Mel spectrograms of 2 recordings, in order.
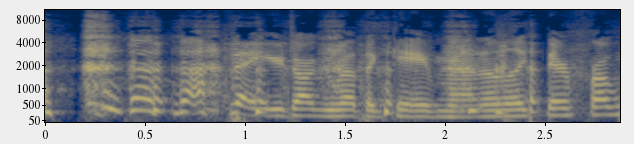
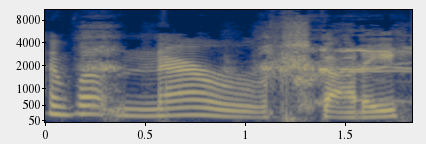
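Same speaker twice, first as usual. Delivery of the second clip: comic movie-villain impression; 3 semitones lower than usual. Speaker quoting a movie villain's line, attempting a Doctor Evil impression. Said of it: "I was going for Doctor Evil".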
